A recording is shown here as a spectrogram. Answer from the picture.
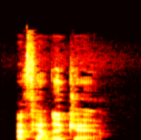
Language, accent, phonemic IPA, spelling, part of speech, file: French, France, /a.fɛʁ də kœʁ/, affaire de cœur, noun, LL-Q150 (fra)-affaire de cœur.wav
- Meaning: matter of the heart, affair of the heart (matter relating to one's love life)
